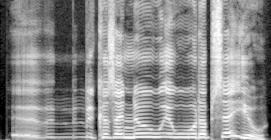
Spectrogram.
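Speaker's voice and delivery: put-on very high, anxious kid voice; cowering son answering his father; frightened boy. A narrator's reading. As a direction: squeak out a nervous excuse.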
